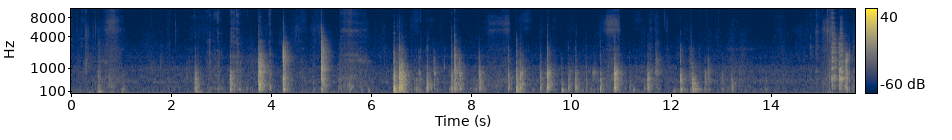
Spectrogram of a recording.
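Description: Knife slicing cold butter into small pieces on a cutting board for blueberry lemon sourdough scones, a steady series of close, crisp chopping taps on the board, some in quick runs, with no talking.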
